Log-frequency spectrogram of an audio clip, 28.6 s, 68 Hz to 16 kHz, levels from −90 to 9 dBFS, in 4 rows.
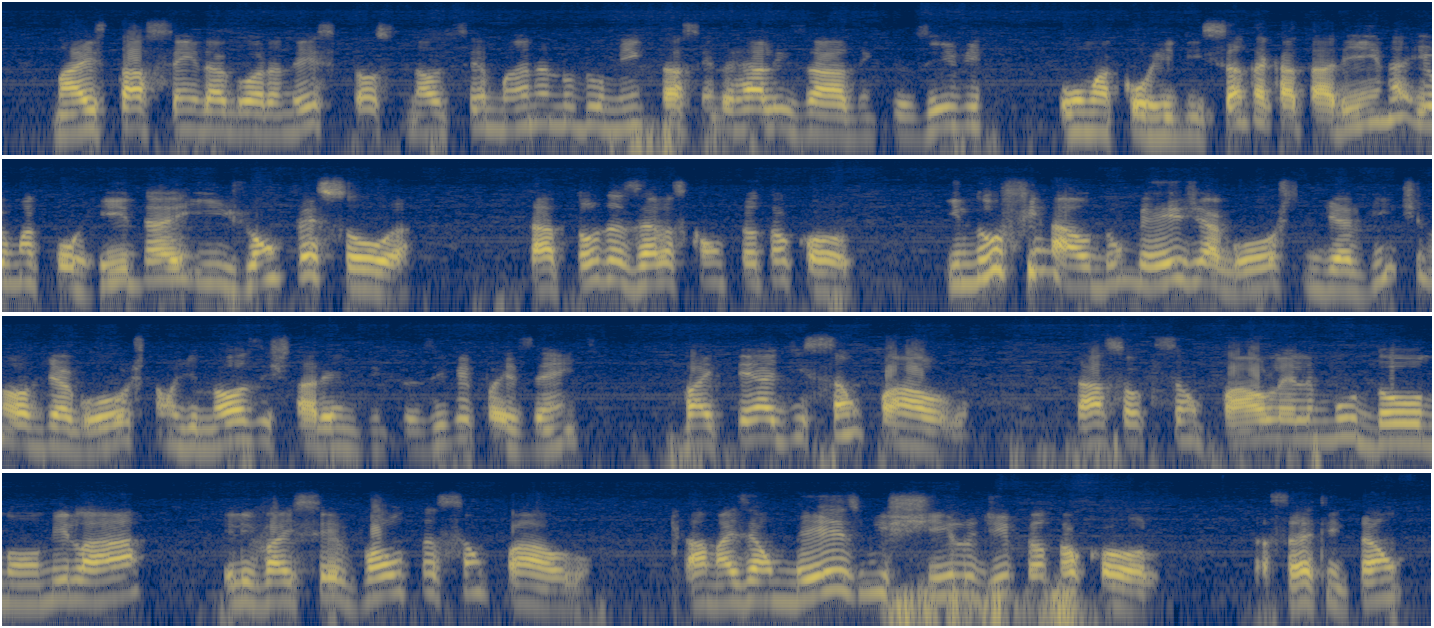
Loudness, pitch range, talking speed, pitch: -17 LUFS, 160-215 Hz, 170 wpm, 185 Hz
